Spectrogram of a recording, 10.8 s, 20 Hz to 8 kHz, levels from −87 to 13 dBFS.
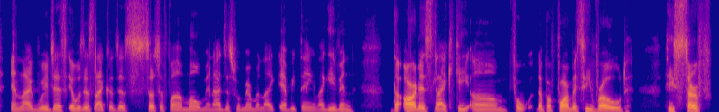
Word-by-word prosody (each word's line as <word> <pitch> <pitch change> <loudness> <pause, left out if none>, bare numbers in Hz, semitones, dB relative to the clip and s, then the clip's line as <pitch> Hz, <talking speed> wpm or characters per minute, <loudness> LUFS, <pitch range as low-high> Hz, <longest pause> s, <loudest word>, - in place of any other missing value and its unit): and 120 -2 -4
like 110 0 -2
we 130 +2 -2
just, 120 -1 -4
it - - +2
was 140 -3 -3
just, 120 0 -3
like, 115 0 -2
a 105 - -5
just 110 0 -2
such 130 -1 -1
a - - -8
fun 115 -2 -5
moment, 100 -4 -6
I - - -3
just 110 0 -6
remember, 105 -3 -10
like, 95 +1 -9
everything, 105 -2 -8
like, 105 +3 -9
even 115 -2 -6 0.6
the - - +2
artist, 130 -2 +7
like, 110 +1 0
he, 130 -2 -3
um 110 -1 -4
for 115 -2 -4 0.2
the - - 0
performance 125 0 +3
he 150 -2 0
rode 125 -2 +3 0.5
he 170 - -1
surfed, 160 +3 +5
115 Hz, 185 wpm, -23 LUFS, 110-125 Hz, 0.6 s, artist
